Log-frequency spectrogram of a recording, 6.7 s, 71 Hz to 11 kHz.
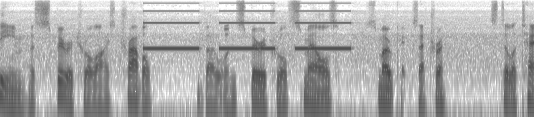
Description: Beep code, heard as beeps from a small speaker, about 1360 Hz, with speech in English. 3 long. In IBM BIOS tables: keyboard card error.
